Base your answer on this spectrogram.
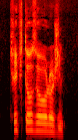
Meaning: cryptozoology
- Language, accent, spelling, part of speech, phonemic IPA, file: French, France, cryptozoologie, noun, /kʁip.to.zɔ.ɔ.lɔ.ʒi/, LL-Q150 (fra)-cryptozoologie.wav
